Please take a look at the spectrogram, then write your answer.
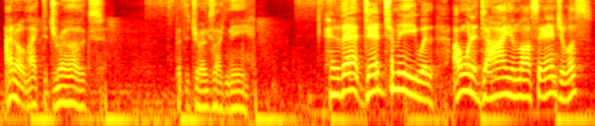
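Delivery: ordinary delivery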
